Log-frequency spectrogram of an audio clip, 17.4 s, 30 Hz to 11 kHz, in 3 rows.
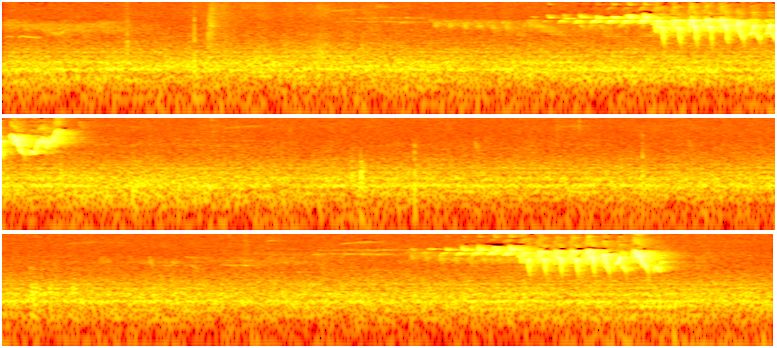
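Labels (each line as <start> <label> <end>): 0.0 Slow, rumbling static noise with distant, quiet birds chirping in the background. 4.2
4.1 Rhythmic, sharp bird chirping nearby. 6.6
6.6 Rumbling static white noise continues slowly. 17.4
13.2 Slow rumbling static noise with distant birds chirping quietly in the background. 14.7
14.6 Rhythmic, sharp bird chirping nearby. 17.4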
